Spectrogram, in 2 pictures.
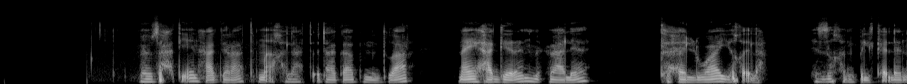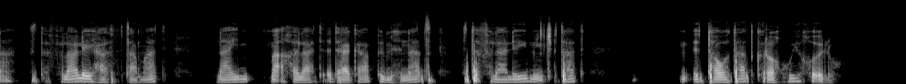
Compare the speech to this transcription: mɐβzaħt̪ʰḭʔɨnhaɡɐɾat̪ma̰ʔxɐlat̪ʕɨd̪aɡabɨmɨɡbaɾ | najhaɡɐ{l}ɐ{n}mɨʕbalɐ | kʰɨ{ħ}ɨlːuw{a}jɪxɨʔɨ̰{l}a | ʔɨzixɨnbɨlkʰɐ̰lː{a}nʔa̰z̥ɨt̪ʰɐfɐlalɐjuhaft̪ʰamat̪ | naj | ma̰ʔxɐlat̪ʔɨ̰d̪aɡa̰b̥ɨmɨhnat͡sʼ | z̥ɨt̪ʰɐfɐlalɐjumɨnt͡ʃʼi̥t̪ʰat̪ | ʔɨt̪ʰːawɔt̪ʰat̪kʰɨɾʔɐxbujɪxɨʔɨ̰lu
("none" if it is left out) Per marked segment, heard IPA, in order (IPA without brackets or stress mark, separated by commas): ɾ, n, ħ, a, l, ɐ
